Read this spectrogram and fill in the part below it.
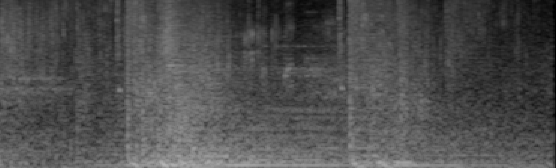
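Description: A gun fires in short bursts.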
